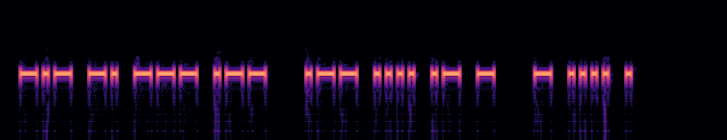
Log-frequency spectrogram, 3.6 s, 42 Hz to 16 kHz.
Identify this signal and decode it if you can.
Morse code, heard as a keyed tone, about 41 wpm, 700 Hz. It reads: KNOW WHAT THE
